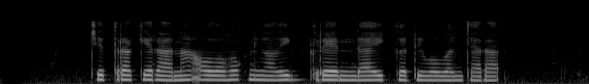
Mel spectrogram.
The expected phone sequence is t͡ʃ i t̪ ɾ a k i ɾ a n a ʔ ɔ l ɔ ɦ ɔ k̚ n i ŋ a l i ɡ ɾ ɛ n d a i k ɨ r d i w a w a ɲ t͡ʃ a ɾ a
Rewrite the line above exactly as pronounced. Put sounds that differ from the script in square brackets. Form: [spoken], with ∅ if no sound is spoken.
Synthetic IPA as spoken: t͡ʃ i t̪ ɾ a k i ɾ a n a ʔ ɔ l ɔ ɦ ɔ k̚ n i ŋ a l i ɡ ɾ ɛ n d a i k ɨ r d i w a w a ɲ t͡ʃ a ɾ a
